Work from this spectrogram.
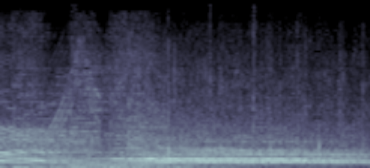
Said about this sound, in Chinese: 借着各位热情的掌声，一起来欢迎一下我们节目的非常重量级的嘉宾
